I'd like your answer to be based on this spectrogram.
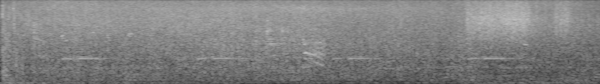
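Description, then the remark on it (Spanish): A dense, steady, loud roar of water pouring into a ship's hull through its starboard side, torn open by the sharp edges of an iceberg, with a faint high tone surfacing briefly now and then and no voices. “El primer oficial que evita una colisión frontal con el iceberg, pero sus afilados bordes rasgan el costado de estribor. El agua empieza a entrar.”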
